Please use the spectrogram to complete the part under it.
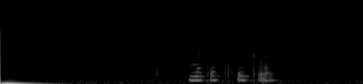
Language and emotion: Russian, neutral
